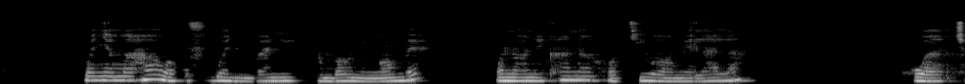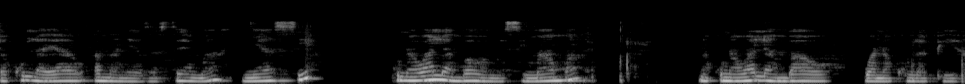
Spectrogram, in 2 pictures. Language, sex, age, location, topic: Swahili, female, 18-24, Kisumu, agriculture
